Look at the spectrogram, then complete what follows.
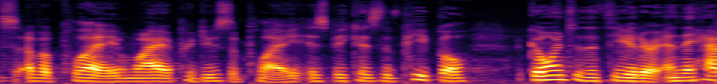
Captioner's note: none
